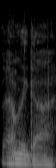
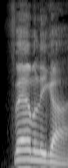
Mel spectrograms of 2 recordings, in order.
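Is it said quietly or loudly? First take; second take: quietly; loudly. First: It is said quietly. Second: It is said loudly and confidently.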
